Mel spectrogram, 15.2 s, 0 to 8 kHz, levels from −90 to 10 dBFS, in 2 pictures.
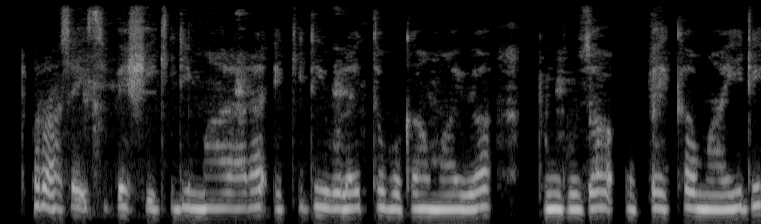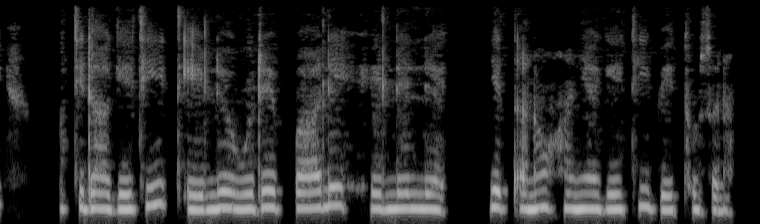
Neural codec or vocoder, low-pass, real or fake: none; 7.2 kHz; real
